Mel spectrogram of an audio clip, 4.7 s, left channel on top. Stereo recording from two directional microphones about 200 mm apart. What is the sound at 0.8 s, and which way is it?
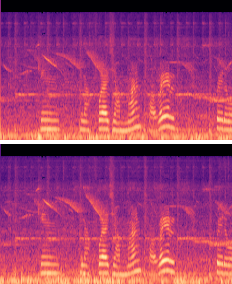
Speech, 10° left (ahead or behind).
